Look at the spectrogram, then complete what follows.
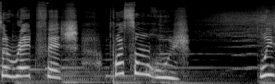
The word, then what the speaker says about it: poisson rouge: Well, there is one I particularly like, le poisson rouge.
